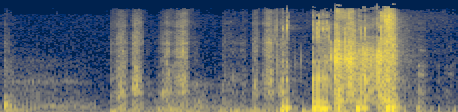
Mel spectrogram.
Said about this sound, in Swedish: Då skriver jag ja. nu. Ja. Så. Det var min autograf.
